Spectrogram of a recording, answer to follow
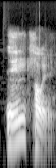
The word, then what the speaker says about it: Grünkohl: It's g, ru, grün. Yeah. Okay, yeah, that's what I thought. Grünkohl. Yes. And then the kohl is the öl sound that is.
